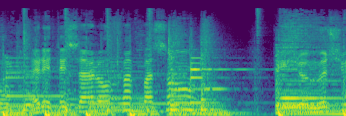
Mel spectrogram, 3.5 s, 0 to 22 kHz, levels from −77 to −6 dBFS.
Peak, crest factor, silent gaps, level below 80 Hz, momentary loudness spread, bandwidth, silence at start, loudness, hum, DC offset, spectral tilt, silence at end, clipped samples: 0 dBFS; 12 dB; none; -20 dBFS; 8 LU; 16.5 kHz; 0 s; -12 LUFS; none; under 0.1%; -5.5 dB/octave; 0 s; under 0.1%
